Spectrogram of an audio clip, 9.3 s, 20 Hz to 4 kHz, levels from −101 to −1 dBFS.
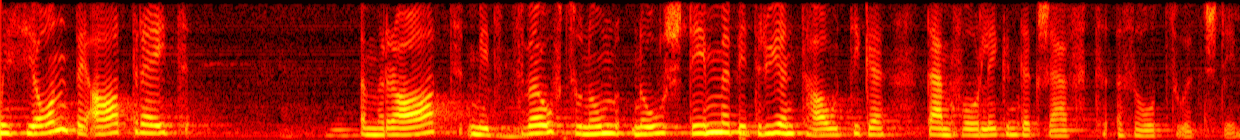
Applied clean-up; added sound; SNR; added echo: none; none; none; none.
